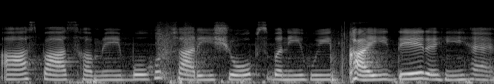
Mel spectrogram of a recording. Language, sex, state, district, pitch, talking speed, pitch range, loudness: Hindi, male, Punjab, Fazilka, 220 Hz, 135 wpm, 215-230 Hz, -20 LUFS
